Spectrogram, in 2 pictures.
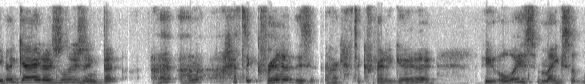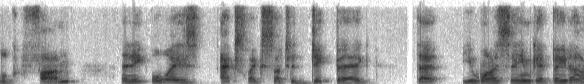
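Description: A man speaks with an Australian accent at a high pitch. His pitch swings very widely. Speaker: podcast host. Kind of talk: casual chat. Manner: fast talker.

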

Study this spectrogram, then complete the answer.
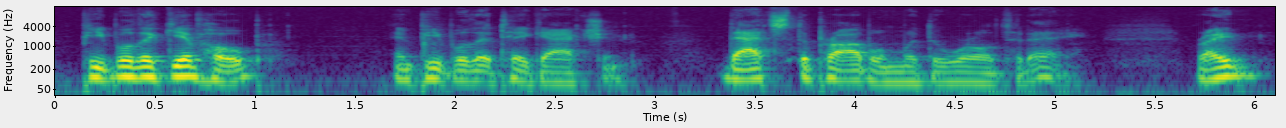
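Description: A somewhat breathy man with an American accent speaks at a fairly low pitch. His moderate pace is broken by long, frequent pauses. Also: ordinary pitch variation. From US Northeast, Philadelphia. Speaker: nonprofit founder, school speaker. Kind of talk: casual chat.

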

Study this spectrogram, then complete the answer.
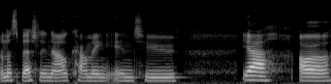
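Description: The background is quiet. A woman speaks at a very slow pace in a fairly low pitch. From Germany. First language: German. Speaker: mission student. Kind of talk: testimony.

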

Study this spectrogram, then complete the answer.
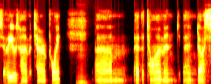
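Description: An Australian accent marks this man's medium-pitched voice. His intonation is monotone and flat. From Australia, Hunter Valley NSW. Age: 50s. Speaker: horse trainer. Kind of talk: interview. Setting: remote call. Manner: halting, many fillers.

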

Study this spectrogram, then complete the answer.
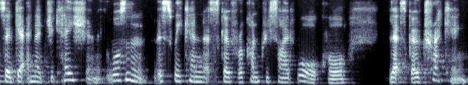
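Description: A woman with a fairly low pitch and vocal fry speaks at a moderate pace. Her pitch variation is ordinary, and the background is quiet. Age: 50s. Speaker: education lecturer. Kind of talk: casual interview.

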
